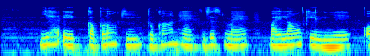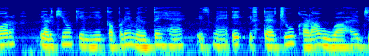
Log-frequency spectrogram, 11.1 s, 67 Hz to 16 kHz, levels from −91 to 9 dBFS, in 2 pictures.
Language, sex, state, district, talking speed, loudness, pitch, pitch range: Hindi, female, Uttar Pradesh, Jyotiba Phule Nagar, 130 wpm, -32 LUFS, 185 Hz, 175-200 Hz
